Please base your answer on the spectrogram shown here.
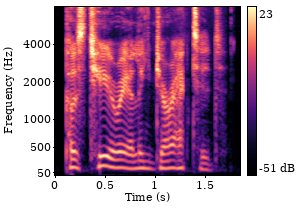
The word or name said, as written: posteriorly directed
